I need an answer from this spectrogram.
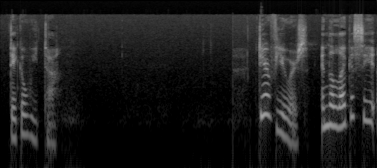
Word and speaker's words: Tekakwitha: For example, Saint Kateri Tekakwitha's name and that of her community, KAHNAWAKE, have Mohawk pronunciations with French spellings. So for English speakers, the important thing to remember is that the letter K gets a G sound.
